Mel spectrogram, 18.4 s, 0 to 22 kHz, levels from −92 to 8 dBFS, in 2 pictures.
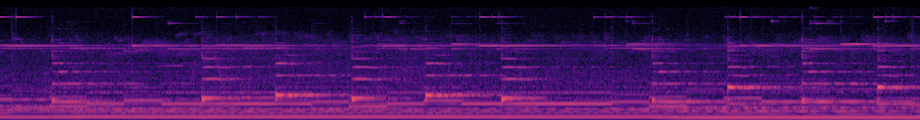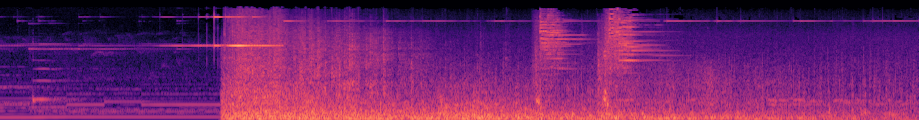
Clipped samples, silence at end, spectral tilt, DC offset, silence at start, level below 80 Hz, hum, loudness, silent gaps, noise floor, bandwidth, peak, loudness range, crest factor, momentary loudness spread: under 0.1%; 0 s; -3.5 dB/octave; under 0.1%; 0 s; -30 dBFS; none; -18 LUFS; none; -42 dBFS; 17 kHz; 0 dBFS; 22 LU; 22 dB; 24 LU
